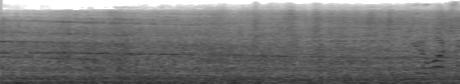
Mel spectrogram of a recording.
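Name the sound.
airplanes landing near restaurant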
